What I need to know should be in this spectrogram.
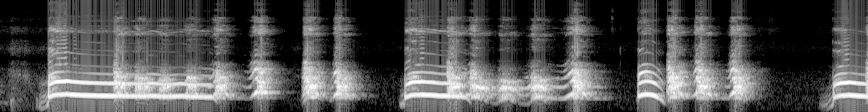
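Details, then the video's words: Puppy howling at an ice cream truck: steady drawn-out harmonic howls that break into rapid choppy yelps and barks, repeated in several loud bouts. "Puppy howling at ice cream truck"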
